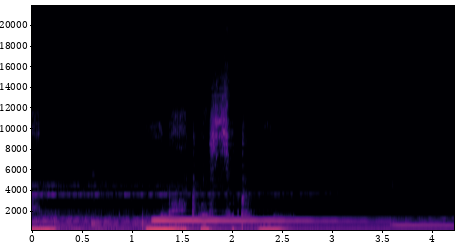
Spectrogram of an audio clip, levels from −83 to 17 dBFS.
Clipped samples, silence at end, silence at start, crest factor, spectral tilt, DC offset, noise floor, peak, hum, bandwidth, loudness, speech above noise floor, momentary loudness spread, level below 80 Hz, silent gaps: under 0.1%; 0 s; 0 s; 16 dB; -8 dB/octave; under 0.1%; -56 dBFS; -20 dBFS; none; 12.5 kHz; -35 LUFS; 17 dB; 24 LU; -70 dBFS; none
